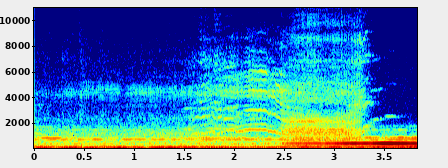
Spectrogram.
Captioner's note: door creaking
